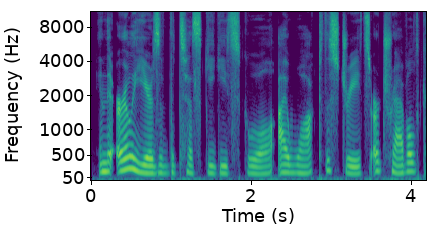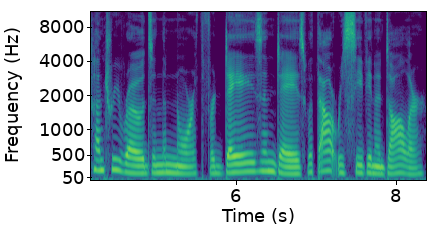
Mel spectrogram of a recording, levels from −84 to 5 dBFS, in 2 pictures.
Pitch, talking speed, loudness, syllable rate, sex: 155 Hz, 195 wpm, -18 LUFS, 4.7 syllables/s, female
